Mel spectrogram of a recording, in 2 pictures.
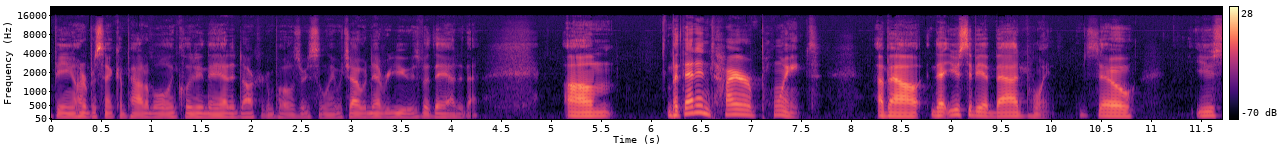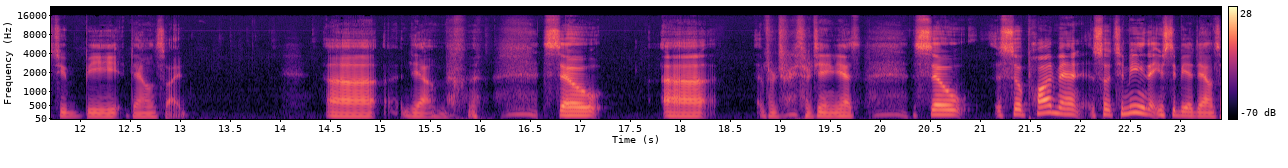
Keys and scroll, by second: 9.5-16.4 typing.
